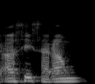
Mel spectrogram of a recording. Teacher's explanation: અહીંયા સ જે છે એ પેલો તાલવ્ય થઈ જશે અને ર અડધો થઈ જશે. આપણી પાસે દંત્ય સ છે અને આ જે છે એ તાલવ્ય છે અને ર પછી અહીંયા હલન થઈ જશે પાછો શ્રમમાં, એટલે અશિશ્રમ.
